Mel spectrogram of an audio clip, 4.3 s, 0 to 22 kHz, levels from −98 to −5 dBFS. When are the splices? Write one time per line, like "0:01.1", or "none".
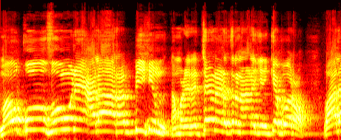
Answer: none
